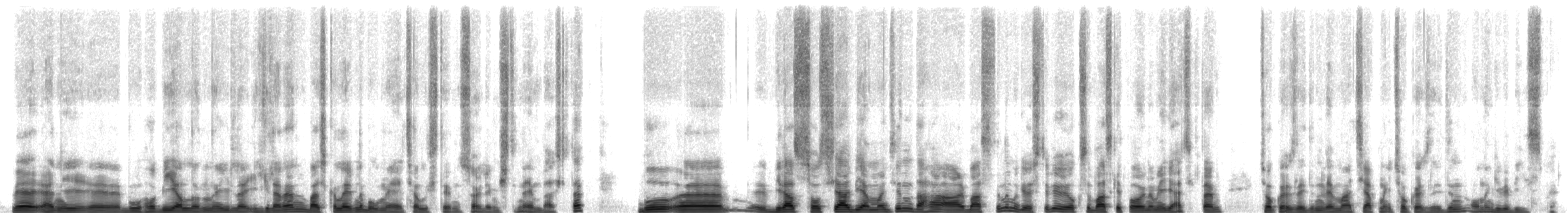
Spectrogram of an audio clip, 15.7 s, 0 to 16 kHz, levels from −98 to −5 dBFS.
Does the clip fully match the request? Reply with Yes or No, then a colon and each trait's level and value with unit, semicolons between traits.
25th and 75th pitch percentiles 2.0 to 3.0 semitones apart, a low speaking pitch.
Yes: narrow, 2.6 semitones; low, 130 Hz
